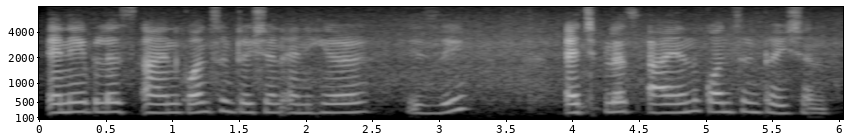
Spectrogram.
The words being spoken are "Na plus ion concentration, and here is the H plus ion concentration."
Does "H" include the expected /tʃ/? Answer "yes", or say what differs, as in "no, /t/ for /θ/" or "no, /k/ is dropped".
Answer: yes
